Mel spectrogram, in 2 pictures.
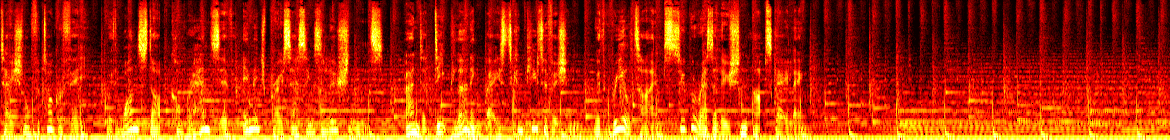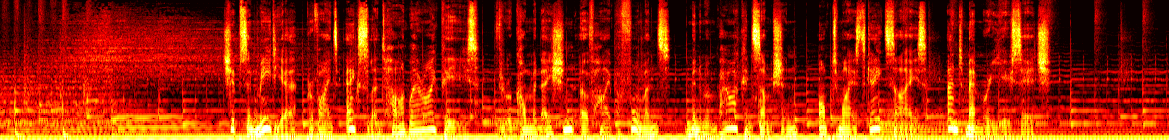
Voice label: Corporate video young UK male voice over; ChipsMedia Introduction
